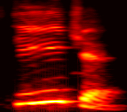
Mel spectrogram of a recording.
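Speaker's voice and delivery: TEACHER with a high, drawn-out "tea"; teacher, lingering on "tea", short "cher"; long first syllable. Shown as a demonstration. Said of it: "so it is longer".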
